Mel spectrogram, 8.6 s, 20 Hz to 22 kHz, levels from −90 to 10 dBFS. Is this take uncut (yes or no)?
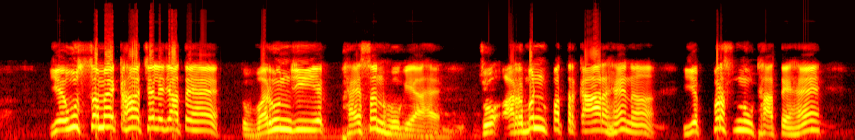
no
